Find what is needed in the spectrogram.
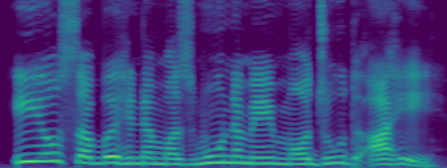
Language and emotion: Sindhi, neutral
